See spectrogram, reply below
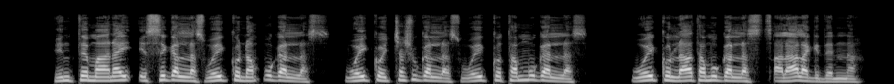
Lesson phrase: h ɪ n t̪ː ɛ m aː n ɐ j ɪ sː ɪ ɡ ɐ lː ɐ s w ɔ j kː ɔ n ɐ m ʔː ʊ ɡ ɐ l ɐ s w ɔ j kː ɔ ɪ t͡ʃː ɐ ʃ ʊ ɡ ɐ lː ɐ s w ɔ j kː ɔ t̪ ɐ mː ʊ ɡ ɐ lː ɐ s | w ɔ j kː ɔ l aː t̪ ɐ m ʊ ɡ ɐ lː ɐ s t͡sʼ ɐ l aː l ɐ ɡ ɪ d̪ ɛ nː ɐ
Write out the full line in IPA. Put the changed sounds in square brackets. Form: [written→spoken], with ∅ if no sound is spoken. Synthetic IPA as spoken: h ɪ n t̪ː ɛ m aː n ɐ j ɪ sː ɪ ɡ ɐ lː ɐ s w ɔ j kː ɔ n ɐ m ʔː ʊ ɡ ɐ [l→lː] ɐ s w ɔ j kː ɔ ɪ t͡ʃː ɐ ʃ ʊ ɡ ɐ lː ɐ s w ɔ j kː ɔ t̪ ɐ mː ʊ ɡ ɐ lː ɐ s | w ɔ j kː ɔ l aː t̪ ɐ m ʊ ɡ ɐ lː ɐ s t͡sʼ ɐ l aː l ɐ ɡ ɪ d̪ ɛ nː ɐ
